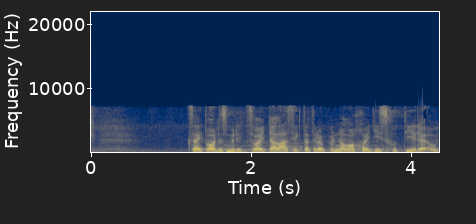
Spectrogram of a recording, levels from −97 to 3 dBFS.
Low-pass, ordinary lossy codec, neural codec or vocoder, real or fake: 7.2 kHz; AAC, 32 kbps; none; real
